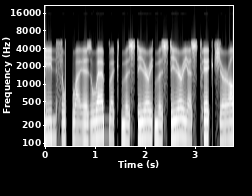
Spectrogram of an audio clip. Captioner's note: screen reader rushing, skipping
